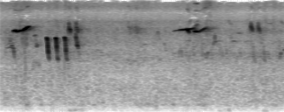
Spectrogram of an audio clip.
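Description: Small birds calling in the trees: short high chirps and whistles, a quick run of notes about a second in and a gliding call near three seconds, over a steady background hiss.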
